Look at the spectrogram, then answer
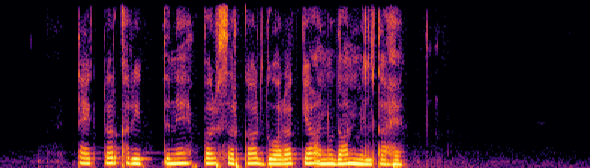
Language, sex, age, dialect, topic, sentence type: Hindi, female, 18-24, Marwari Dhudhari, agriculture, question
